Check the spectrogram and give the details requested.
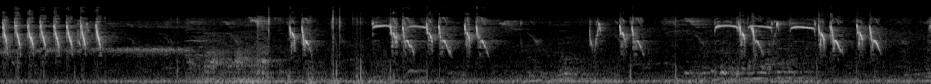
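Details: Bar-winged prinia reacting to a lure recording, opening with a fast even rattle of about ten high notes. Hooked, slurred whistles and chirp clusters follow, with low hum underneath.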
